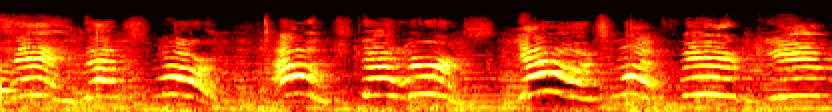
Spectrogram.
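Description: Children's voices calling out short exclamations in quick succession, each rising and falling in pitch, over backing music.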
